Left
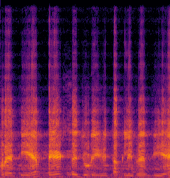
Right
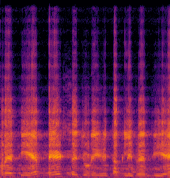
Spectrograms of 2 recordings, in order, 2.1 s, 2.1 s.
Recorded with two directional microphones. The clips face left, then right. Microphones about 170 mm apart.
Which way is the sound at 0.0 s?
25° right (ahead or behind).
